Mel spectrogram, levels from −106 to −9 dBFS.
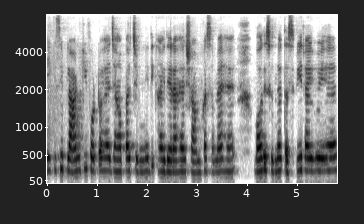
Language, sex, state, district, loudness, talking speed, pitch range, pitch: Hindi, female, Chhattisgarh, Raigarh, -18 LUFS, 245 wpm, 210-230 Hz, 220 Hz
